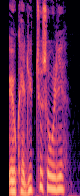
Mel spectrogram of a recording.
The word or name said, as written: eukalyptusolie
